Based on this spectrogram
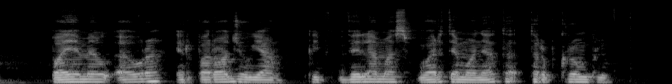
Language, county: Lithuanian, Kaunas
